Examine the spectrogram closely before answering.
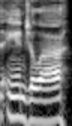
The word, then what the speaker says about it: Angela: She's introduced as Angela. She says Angela here. And then she says, well, it's pronounced Angel. And then she talks about how it's pronounced.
